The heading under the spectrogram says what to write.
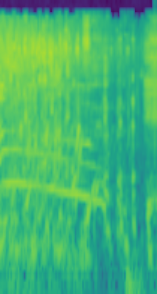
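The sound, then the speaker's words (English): A wolf's long, steady howl holds one pitch and sinks slightly over about a second, then fades into a jumble of low murmuring and muffled noise. “He lives only a block from the studio and we can usually hear him howling out the window in the morning.”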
